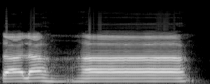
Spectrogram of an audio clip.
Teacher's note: لام کو ہم ہا کے ساتھ ملائیں گے، وجہ اس کی کیا ہے کہ ہا مشدد ہے، یہ شد کی علامت ہے۔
